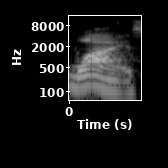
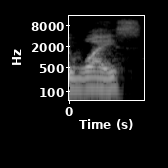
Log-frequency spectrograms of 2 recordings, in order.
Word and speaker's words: Weis: think the more important thing so uh you pronounce it wise is that correct that's how yes because the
